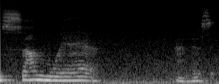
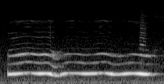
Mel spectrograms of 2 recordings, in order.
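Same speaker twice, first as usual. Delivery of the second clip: high, loud squeal of a squeezed leprechaun; squeaky pained ooh; 10 dB louder than usual. Acted. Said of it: "cried the leprechaun".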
